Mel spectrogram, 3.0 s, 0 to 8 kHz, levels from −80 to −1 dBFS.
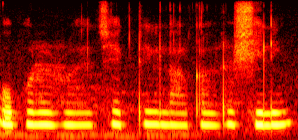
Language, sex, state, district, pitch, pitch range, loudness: Bengali, female, Tripura, West Tripura, 225 Hz, 225-235 Hz, -17 LUFS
